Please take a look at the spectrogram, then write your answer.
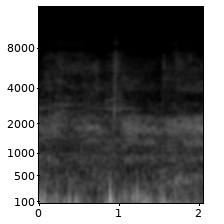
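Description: A single crow caws once, faint and distant, against quiet outdoor background noise on a cold, cloudy winter day.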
